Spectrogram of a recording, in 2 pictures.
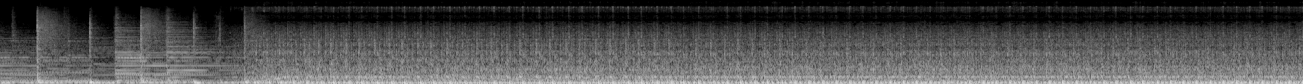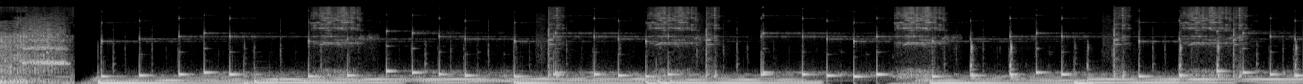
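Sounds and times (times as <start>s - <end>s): music: 0.0s - 2.5s, 13.8s - 26.0s
small engine running: 2.3s - 13.8s.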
